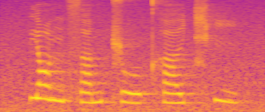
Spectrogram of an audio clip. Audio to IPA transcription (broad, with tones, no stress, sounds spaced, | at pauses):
p j ɑ˥˨ ŋ s a˨˦ n ʈ͡ʂ o˨˩ ʊ̯ kʰ a˨˦ ɪ̯ t͡ɕʰ i˥˨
